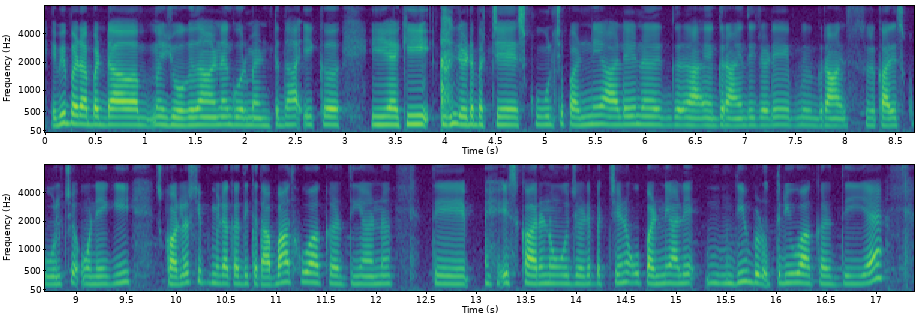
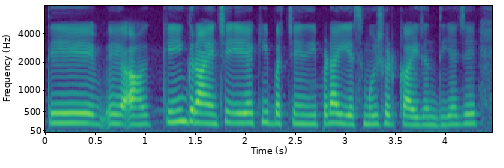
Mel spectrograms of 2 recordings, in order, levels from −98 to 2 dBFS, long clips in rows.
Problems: none marked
